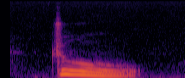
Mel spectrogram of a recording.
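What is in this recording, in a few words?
"zhu", Chinese; 住; 住む; HSK Level One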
